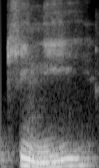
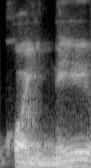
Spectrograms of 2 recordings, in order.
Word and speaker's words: Koiné: O Kini, ou Koiné, ou Koiné, existem várias formas de pronunciar. A pronúncia moderna, ou erasmiana, é Kini, significa grego comum, que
